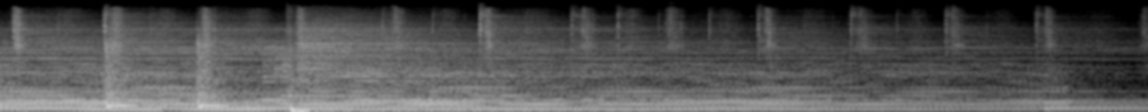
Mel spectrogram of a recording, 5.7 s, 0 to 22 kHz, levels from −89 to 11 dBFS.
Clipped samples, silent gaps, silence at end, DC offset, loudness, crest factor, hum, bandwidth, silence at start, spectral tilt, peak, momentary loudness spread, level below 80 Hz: under 0.1%; none; 0 s; under 0.1%; -18 LUFS; 18 dB; none; 17 kHz; 0 s; -5.5 dB/octave; 0 dBFS; 18 LU; -32 dBFS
